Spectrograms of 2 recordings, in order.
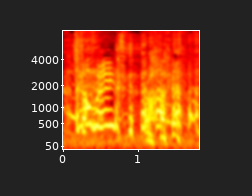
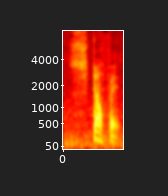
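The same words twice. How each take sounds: First: It is said in a panicked, frantic way. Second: It is said in a calm, controlled way.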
